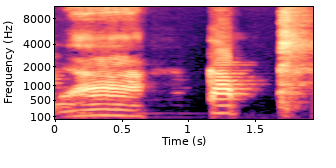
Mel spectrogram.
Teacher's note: Yang bedanya adalah sifatil huruf. Kalau kap memakai angin, kalau kop tidak memakai angin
